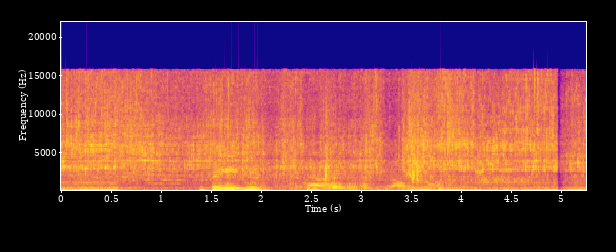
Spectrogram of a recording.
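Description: A GraniteRock non-stick pan being rinsed under a running kitchen tap, with a steady stream of water splashing continuously while people talk over it.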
